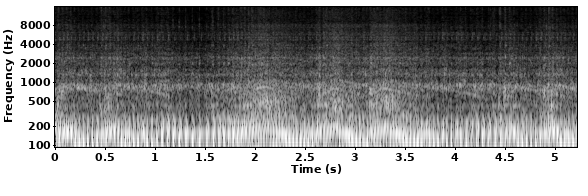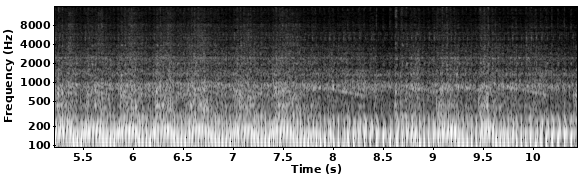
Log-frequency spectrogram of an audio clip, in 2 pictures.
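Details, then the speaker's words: Yamaha Mio J that had stuttered (brebet) on its stock injector, now running an NMAX injector with finer spray: even idle and smooth light throttle blips with clean drop-back, no stutter or misfire; normal idle and throttle response. "jadi bisa dilihat sendiri dia RPM Intel gasnya normal langsamnya normal pada saat di tarik gas sedikit yang nggak brebet ya"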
